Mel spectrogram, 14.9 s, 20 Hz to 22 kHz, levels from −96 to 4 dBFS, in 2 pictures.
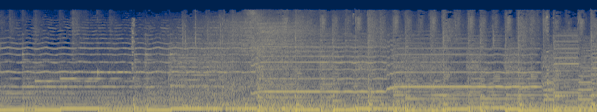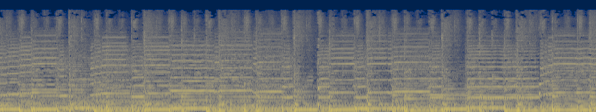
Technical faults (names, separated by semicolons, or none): damaged data in a compressed stream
